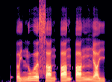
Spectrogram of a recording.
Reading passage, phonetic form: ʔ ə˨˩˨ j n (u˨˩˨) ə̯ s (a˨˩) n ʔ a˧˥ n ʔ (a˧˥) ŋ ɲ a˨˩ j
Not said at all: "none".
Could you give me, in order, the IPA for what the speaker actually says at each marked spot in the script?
u˧, a˨˩, a˧˥

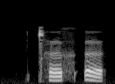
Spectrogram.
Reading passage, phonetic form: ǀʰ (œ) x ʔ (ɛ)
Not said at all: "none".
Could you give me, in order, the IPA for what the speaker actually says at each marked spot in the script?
œ, œ

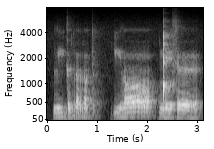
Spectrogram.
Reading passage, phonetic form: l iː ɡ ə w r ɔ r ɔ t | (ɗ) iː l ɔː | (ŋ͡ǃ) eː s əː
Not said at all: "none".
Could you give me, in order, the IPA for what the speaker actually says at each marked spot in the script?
ɠ, ŋ͡ǃ

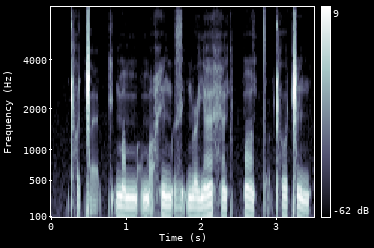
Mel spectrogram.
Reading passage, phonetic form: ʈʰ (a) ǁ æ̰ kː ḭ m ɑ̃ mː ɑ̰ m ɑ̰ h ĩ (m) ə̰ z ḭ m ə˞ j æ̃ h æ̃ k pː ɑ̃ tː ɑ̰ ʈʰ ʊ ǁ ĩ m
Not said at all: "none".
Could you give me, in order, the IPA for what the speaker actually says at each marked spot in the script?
ʌ, m

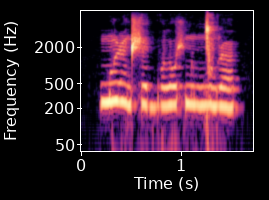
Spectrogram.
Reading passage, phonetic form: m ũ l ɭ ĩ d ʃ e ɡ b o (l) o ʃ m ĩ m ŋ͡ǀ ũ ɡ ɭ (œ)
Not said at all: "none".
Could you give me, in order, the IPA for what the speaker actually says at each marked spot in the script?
l, œ

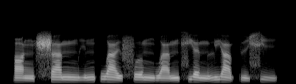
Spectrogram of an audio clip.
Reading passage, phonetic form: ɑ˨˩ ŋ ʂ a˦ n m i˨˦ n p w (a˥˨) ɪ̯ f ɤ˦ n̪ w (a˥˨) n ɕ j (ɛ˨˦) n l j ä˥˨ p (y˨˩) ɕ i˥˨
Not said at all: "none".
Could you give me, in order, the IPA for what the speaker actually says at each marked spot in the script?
a˥˨, a˨˦, ɛ˥˨, y˨˩

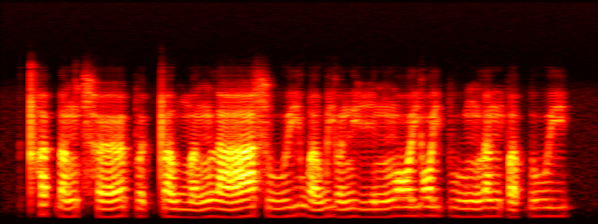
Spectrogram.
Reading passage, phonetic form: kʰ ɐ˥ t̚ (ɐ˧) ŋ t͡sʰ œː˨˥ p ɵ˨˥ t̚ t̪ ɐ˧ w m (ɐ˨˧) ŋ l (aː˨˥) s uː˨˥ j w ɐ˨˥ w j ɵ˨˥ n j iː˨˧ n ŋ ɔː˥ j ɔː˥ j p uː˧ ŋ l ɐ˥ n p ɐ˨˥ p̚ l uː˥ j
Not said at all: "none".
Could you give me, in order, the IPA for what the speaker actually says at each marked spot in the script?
ɐ˨˥, ɐ˨˥, aː˨˥

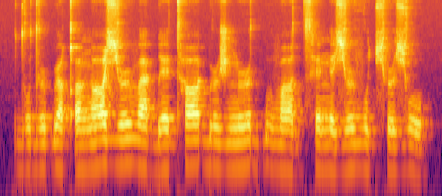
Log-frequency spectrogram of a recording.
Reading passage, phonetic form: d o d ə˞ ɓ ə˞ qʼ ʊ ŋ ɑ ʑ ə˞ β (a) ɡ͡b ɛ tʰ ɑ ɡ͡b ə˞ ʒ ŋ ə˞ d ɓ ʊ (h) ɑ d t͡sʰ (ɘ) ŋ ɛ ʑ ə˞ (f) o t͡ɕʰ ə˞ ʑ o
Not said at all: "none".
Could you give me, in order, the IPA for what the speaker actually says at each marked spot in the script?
a, β, ɛ, v

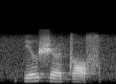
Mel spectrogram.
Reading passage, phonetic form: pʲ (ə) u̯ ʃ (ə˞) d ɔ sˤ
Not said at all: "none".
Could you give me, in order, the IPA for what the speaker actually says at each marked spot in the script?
ə, ə˞

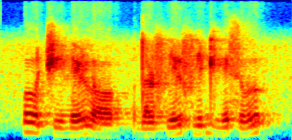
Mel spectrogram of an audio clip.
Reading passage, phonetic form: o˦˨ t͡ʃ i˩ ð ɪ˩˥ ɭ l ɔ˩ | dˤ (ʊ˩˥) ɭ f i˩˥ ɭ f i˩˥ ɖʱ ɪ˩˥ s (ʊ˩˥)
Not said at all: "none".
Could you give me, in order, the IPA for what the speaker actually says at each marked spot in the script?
ʊ˩, ʊ˩˥

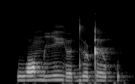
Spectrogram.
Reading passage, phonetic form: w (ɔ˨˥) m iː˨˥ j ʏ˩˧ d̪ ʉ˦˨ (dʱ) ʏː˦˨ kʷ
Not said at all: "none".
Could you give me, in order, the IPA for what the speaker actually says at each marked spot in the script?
ɔ˨˥, ʈ

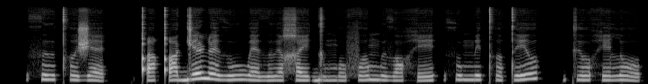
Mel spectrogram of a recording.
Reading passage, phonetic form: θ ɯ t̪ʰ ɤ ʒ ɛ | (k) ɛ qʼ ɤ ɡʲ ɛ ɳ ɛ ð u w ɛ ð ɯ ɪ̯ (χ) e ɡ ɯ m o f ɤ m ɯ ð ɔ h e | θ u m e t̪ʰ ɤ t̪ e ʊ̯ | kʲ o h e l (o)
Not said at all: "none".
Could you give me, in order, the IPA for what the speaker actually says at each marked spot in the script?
qʼ, χ, o

